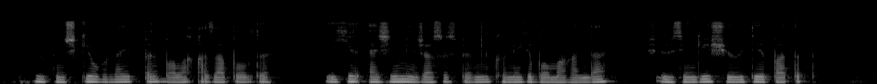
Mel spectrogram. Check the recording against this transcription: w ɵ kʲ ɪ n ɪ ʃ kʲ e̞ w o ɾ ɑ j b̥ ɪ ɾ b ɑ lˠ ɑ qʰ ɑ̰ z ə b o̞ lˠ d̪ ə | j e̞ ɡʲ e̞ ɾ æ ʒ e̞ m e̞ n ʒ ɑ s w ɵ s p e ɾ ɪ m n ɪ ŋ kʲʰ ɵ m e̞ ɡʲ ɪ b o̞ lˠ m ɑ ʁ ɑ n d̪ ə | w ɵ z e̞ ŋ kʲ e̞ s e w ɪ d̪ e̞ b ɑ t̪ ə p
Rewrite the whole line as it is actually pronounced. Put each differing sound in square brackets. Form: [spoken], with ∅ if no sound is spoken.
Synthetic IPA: w ɵ kʲ ɪ n ɪ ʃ kʲ e̞ w o ɾ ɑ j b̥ ɪ ɾ b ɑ lˠ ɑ qʰ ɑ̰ z [ɑ] b o̞ lˠ d̪ ə | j e̞ ɡʲ e̞ ɾ æ ʒ e̞ m e̞ n ʒ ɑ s w ɵ s p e ɾ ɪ m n ɪ ŋ kʲʰ ɵ m e̞ ɡʲ ɪ b o̞ lˠ m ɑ ʁ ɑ n d̪ [ɑ] | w ɵ z e̞ ŋ [ɡʲ] e̞ [ʃ] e w ɪ d̪ e̞ b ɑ t̪ ə p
